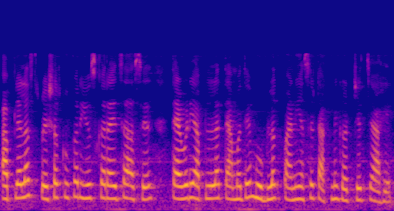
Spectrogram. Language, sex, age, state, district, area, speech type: Marathi, female, 45-60, Maharashtra, Amravati, urban, spontaneous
